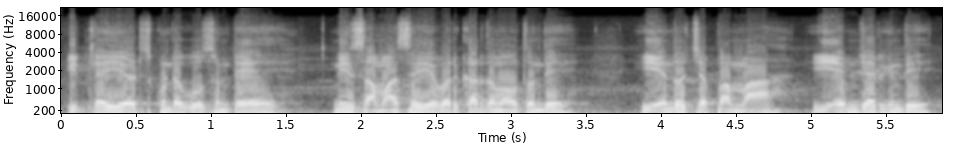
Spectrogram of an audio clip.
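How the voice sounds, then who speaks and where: A man voicing a pushy village man with a Telangana accent who asks loud, urgent questions. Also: on the low side, steady tone, normal speed, faint music behind, lightly acted. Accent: Telangana Telugu. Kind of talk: horror story voice acting.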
